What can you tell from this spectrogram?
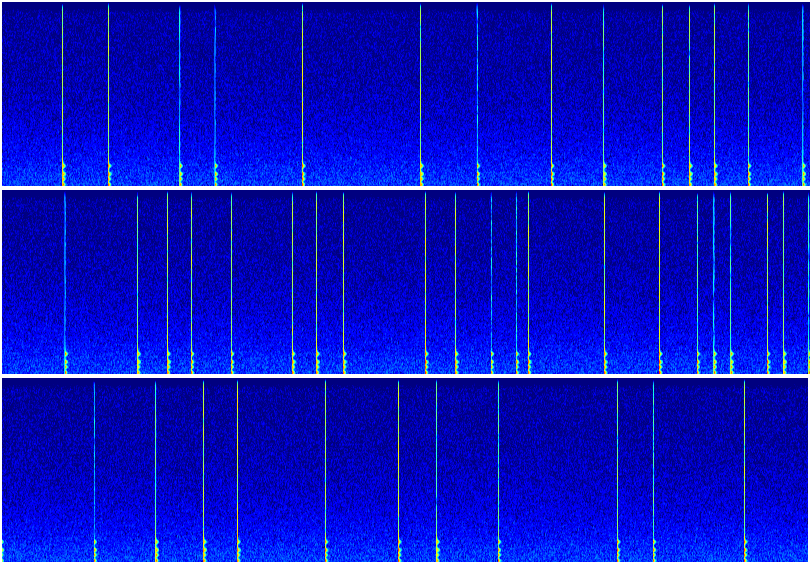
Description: Irregular taps on a table. There is no code.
